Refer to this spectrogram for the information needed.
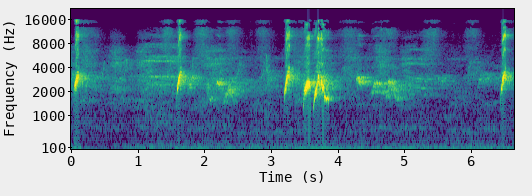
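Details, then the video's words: Red-whiskered bulbul in a singing duel, roused to sing: scattered sharp notes and a loud cluster of quick upward-sweeping whistles midway, separated by softer warbles. "Chào mào hót đấu, kích bổi lên lửa nhanh ra bọng"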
